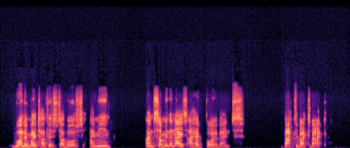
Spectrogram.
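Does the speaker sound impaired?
Yes: deafness; relies on starter hand signals and strobe start lights at meets.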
